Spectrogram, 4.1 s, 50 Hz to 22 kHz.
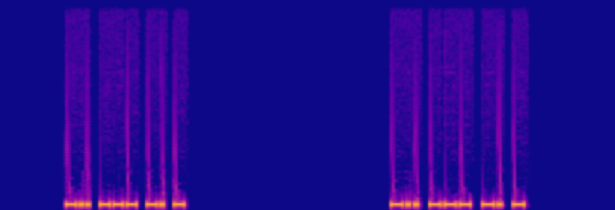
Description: Morse code, heard as a keyed tone, about 47 wpm, 700 Hz. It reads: DONT DONT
